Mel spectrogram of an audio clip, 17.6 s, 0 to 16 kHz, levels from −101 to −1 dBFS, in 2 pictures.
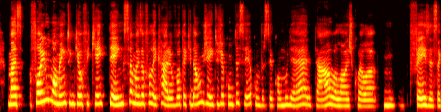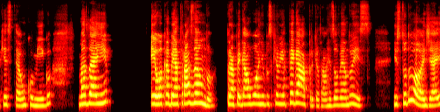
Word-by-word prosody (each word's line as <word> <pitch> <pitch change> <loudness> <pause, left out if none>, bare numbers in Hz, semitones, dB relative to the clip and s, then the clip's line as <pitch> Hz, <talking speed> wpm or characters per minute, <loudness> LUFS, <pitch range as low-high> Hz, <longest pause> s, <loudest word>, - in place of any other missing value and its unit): Mas 265 +1 +3 0.2
foi 325 +5 +6
um 410 0 -2
momento 305 -2 +4
em 280 - -1
que 280 0 -2
eu 275 - +2
fiquei 285 0 -3
tensa. 270 +4 +2
Mas 280 -2 -1
eu 280 - -1
falei: 280 -3 -3
“Cara, 250 -3 -2
eu 230 - -5
vou 250 +2 -4
ter 265 0 -7
que 255 0 -11
dar 260 0 -1
um 325 +3 -5
jeito 270 -2 -4
de 275 - -6
acontecer.” 275 0 -6
Eu 280 - -7
conversei 230 -4 -9
com 225 0 -13
a - - -7
mulher 240 +2 -3
e 235 - -10
tal. 230 +3 0
É - - -2
lógico, 215 0 -4
ela 200 0 -4
me 225 -1 -1 0.3
fez 235 -1 +1
essa 210 -1 -5
questão 240 -2 -4
comigo. 230 +2 -3 0.6
Mas 280 +2 +1
aí 295 +4 +4 0.8
eu 270 -1 +7
acabei 280 0 +3
atrasando 290 -5 +4 0.2
pra 260 -2 +4
pegar 260 0 +2
o 270 +1 -3
ônibus 270 -2 0
que 290 - -9
eu 285 - -2
ia 275 0 -3
pegar, 310 -1 +4
porque 220 -3 -10
eu - - -8
estava 205 0 -8
resolvendo 235 +4 -3
isso. 230 -4 -6 0.5
Isso 255 0 -5
tudo 300 +6 -1
hoje. 225 -6 +4
Aí 230 +3 +2
260 Hz, 200 wpm, -22 LUFS, 230-280 Hz, 0.8 s, eu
